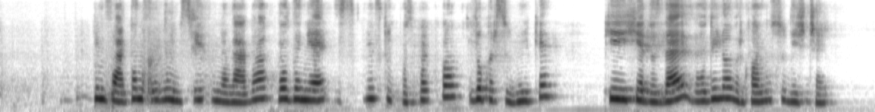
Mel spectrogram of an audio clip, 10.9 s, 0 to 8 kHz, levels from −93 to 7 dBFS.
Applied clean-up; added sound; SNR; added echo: neural mask model DeepFilterNet 3.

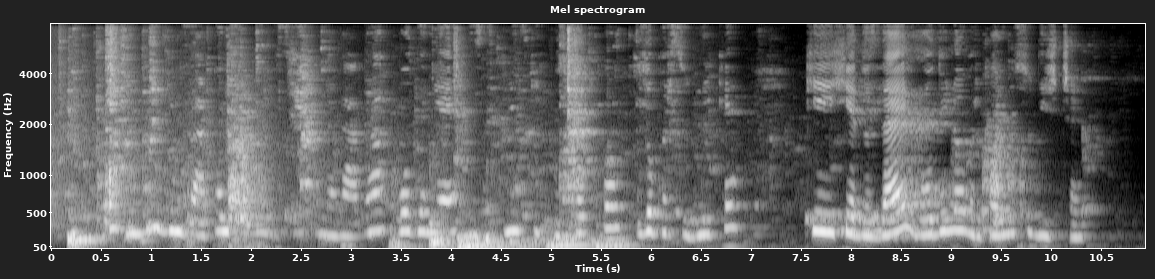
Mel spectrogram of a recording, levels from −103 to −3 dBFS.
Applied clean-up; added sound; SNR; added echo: classical method WPE with log-MMSE.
